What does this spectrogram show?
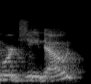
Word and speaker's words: Morgigno: I have a very special guest with us today, Morgigno, right? Did I pronounce it right?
